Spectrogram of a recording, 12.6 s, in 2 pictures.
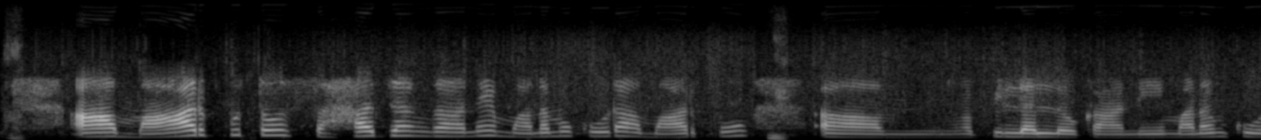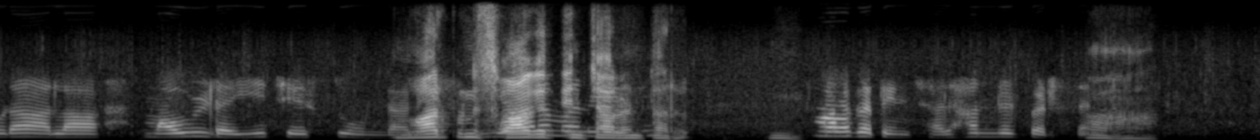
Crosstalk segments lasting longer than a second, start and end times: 8.3-9.6

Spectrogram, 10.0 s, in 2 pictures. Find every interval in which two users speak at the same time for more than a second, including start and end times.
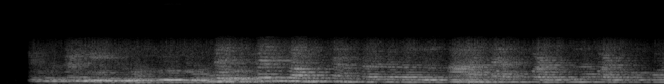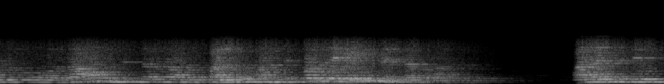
none

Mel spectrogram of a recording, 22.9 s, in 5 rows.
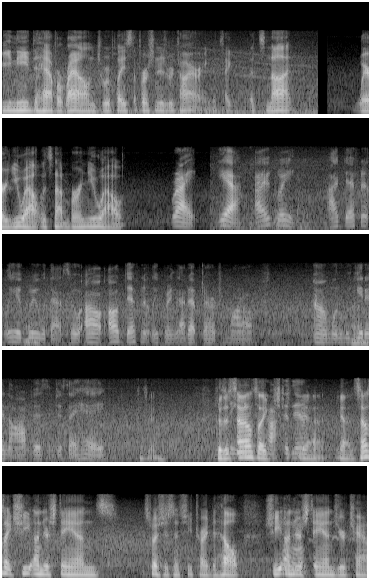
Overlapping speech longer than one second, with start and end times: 16.4-17.6

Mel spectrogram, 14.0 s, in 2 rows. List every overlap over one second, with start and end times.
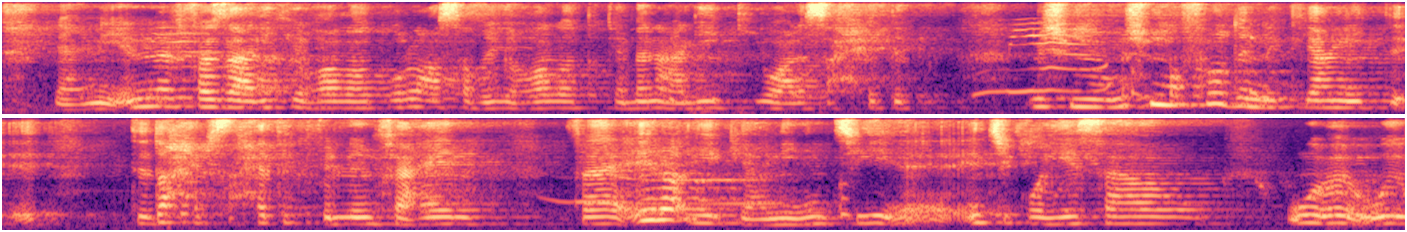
none

